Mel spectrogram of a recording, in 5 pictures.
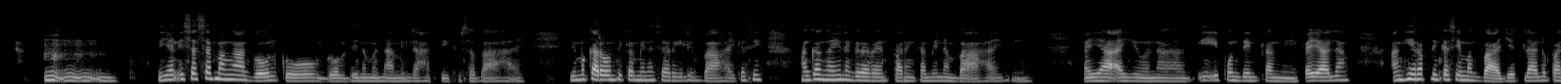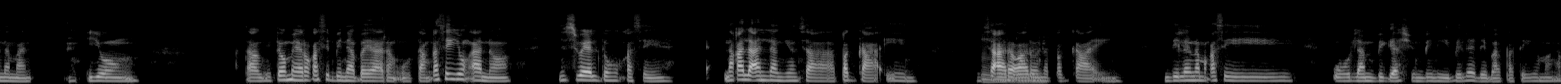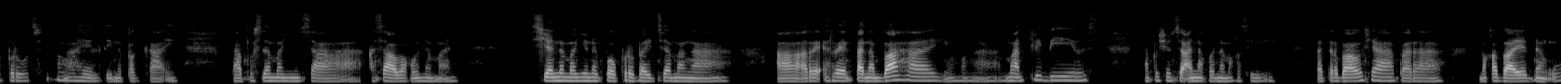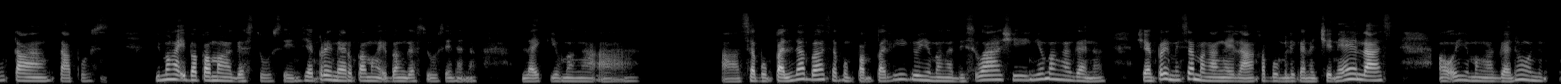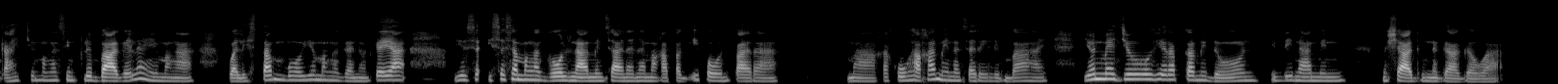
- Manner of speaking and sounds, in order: other background noise; tapping
- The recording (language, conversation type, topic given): Filipino, advice, Paano ako pipili ng gantimpalang tunay na makabuluhan?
